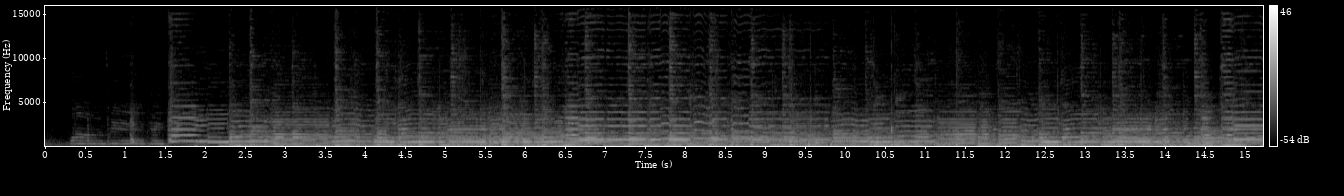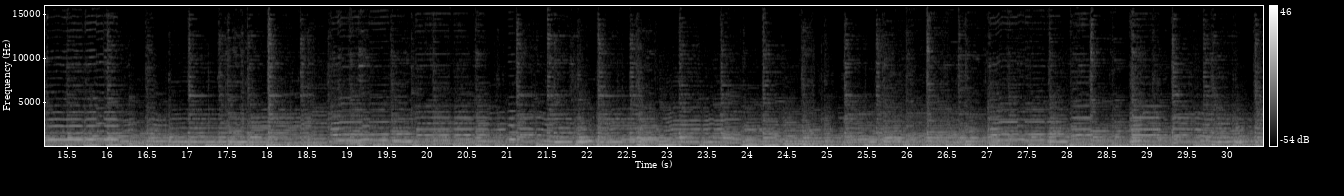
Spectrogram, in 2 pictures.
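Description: Live bluegrass band playing an instrumental tune, the fiddle leading over acoustic guitar, upright bass and banjo. A few single notes lead in, and the full band comes in about two seconds in.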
